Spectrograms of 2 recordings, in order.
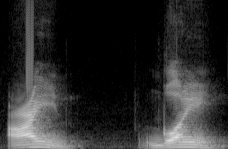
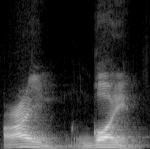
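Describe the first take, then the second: First: আইন and গইন said loud and clear; model pronunciation. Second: আইন and গইন said again, loud and clear; repeat after me. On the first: (স্পষ্ট উচ্চারণে আইন, গইন) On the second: (অনুকরণের জন্য আইন, গইন) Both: Shown as a demonstration. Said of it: "আমার মতো বলুন".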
